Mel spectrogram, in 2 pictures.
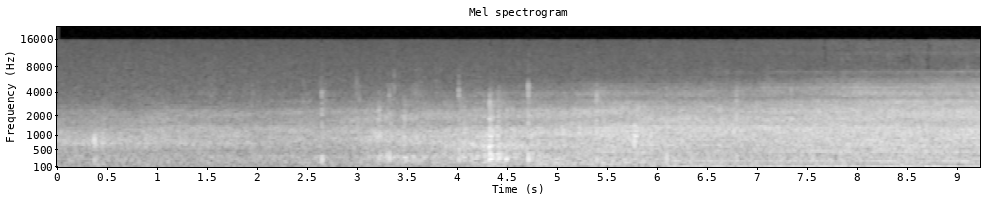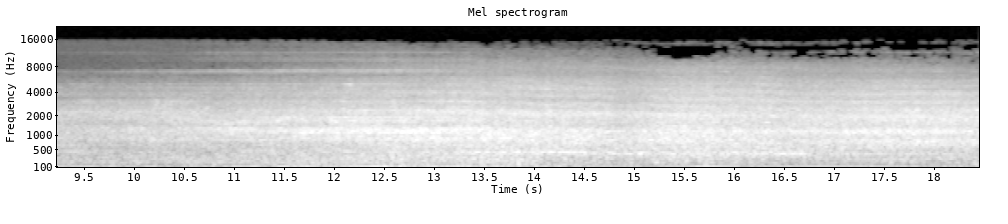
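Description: A Class 150 diesel multiple unit approaching. The drone of its diesel engines and the noise of its wheels on the rails grow steadily louder as it nears, then hold at their loudest.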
